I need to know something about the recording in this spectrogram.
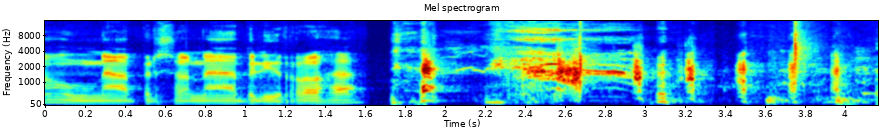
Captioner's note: laughs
